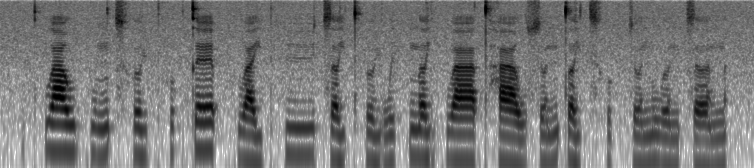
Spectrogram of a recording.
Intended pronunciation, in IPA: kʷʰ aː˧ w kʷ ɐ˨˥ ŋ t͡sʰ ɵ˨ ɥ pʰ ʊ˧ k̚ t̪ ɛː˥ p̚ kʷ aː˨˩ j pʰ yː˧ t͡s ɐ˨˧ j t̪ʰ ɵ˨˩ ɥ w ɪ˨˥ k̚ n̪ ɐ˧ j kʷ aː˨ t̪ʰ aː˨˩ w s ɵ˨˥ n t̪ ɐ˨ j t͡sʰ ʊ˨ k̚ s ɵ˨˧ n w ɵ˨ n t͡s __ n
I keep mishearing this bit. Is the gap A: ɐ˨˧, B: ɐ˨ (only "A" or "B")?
A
